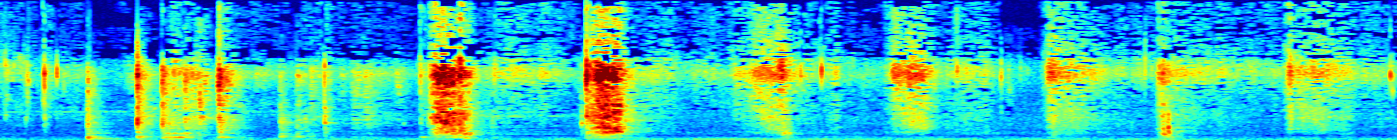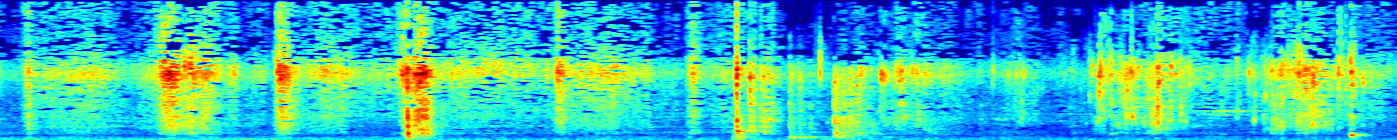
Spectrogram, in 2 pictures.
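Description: A metal trowel scrapes and slaps through wet cement, close by.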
